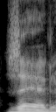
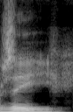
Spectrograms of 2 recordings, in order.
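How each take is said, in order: First: The letter is said in a non-American way. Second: The letter is said in the American way.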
